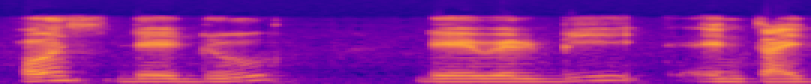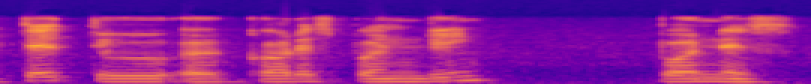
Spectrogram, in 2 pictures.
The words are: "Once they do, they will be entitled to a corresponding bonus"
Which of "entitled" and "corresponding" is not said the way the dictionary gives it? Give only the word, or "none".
entitled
